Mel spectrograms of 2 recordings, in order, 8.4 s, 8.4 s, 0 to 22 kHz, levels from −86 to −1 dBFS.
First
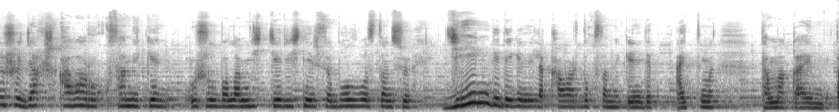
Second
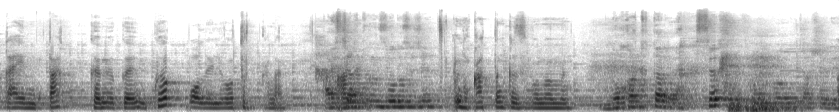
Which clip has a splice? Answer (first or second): second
